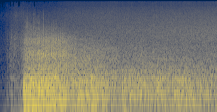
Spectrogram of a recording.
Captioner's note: thunder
